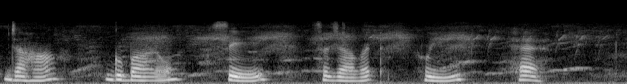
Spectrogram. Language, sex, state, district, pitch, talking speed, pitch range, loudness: Hindi, female, Punjab, Pathankot, 215 Hz, 55 wpm, 185-285 Hz, -17 LUFS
